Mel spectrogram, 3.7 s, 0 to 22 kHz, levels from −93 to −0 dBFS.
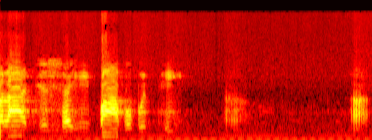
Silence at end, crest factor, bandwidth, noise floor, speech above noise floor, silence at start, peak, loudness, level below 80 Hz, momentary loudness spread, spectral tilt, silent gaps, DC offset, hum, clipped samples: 0 s; 22 dB; 15.5 kHz; -48 dBFS; 24 dB; 0 s; -2 dBFS; -23 LUFS; -56 dBFS; 24 LU; -1.5 dB/octave; none; under 0.1%; none; under 0.1%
